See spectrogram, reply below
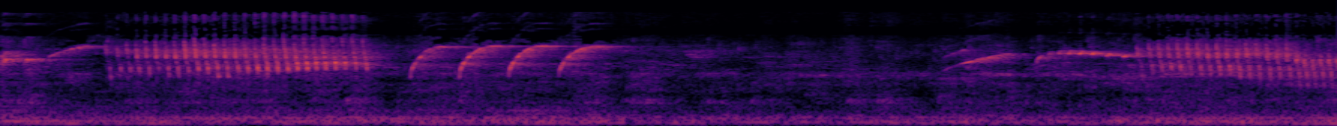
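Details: Canary singing: bursts of high buzzy trilling broken by series of arched, repeated swooping syllables, with a quieter pause midway before the rapid high song resumes.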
